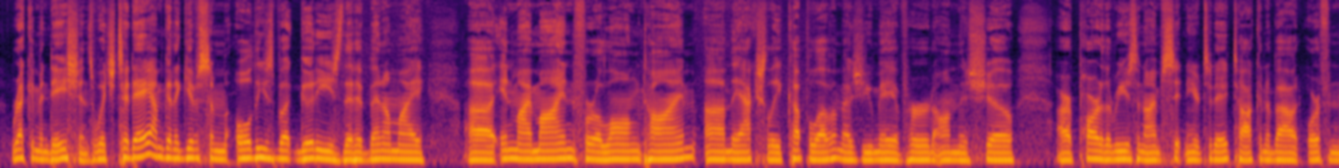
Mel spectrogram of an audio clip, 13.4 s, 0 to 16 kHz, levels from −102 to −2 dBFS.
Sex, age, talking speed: male, 30-49, 230 wpm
